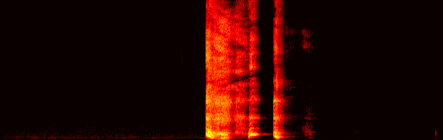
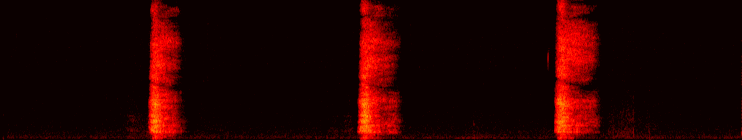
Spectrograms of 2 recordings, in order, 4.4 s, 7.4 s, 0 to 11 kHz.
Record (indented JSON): {
  "cough_length": "4.4 s",
  "cough_amplitude": 29619,
  "cough_signal_mean_std_ratio": 0.22,
  "exhalation_length": "7.4 s",
  "exhalation_amplitude": 6763,
  "exhalation_signal_mean_std_ratio": 0.24,
  "survey_phase": "beta (2021-08-13 to 2022-03-07)",
  "age": "65+",
  "gender": "Female",
  "wearing_mask": "No",
  "symptom_cough_any": true,
  "symptom_runny_or_blocked_nose": true,
  "symptom_onset": "12 days",
  "smoker_status": "Ex-smoker",
  "respiratory_condition_asthma": false,
  "respiratory_condition_other": false,
  "recruitment_source": "REACT",
  "submission_delay": "2 days",
  "covid_test_result": "Negative",
  "covid_test_method": "RT-qPCR"
}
